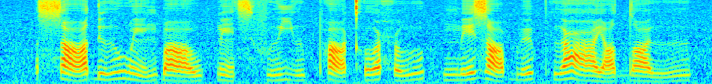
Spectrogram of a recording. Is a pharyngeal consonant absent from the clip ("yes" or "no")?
no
